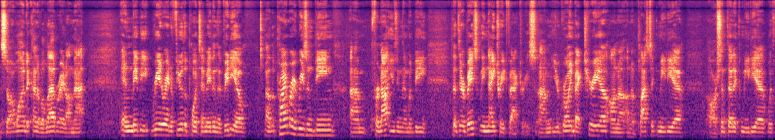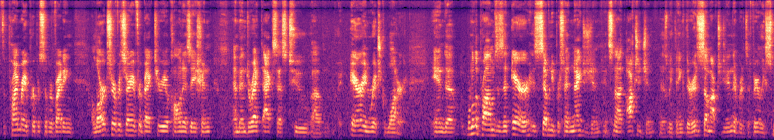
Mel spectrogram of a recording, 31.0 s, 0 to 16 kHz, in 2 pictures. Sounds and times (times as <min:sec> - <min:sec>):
Speech: 0:00.0 - 0:01.8, 0:02.4 - 0:30.9.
